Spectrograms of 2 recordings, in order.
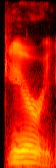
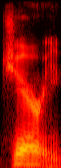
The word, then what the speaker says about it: Gerry: it's named after Eldridge I think it's actually pronounced Gary not Jerry but who was a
